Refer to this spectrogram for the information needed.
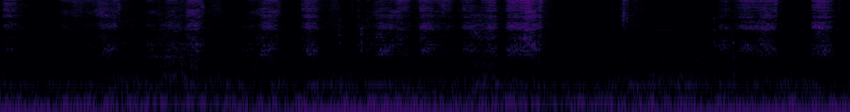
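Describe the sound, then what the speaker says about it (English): Hand writing on paper with a pen, a close, soft, continuous scratchy rubbing in short strokes over a steady low background hum. "let me write this down"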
